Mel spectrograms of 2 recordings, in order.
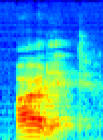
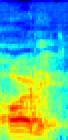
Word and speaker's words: Arctic: blue blue okay so the first word here is usually pronounced artic the Arctic now you our tickets you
